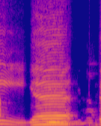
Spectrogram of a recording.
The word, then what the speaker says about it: إياك: ইয়াকা ইয়াকা ইয়াকা হ্যাঁ, ইয়াকা। যেখানে আমাদের যে প্রবলেমটা এখানে হবে সেটা হচ্ছে ইয়াকা হামজার উচ্চারণটা চলে যাবে, আর ইয়াতে এসে একটা ধাক্কা লেগে যাবে।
